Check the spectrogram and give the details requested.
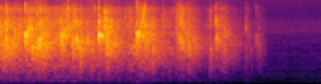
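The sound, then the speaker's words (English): A crowd claps and cheers together in a dense, steady burst of applause that tapers off and stops after about two seconds, leaving near silence. “Shout and clap like you believe what I'm teaching you.”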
